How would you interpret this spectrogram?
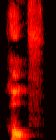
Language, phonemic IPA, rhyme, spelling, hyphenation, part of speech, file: Dutch, /ɦɑlf/, -ɑlf, half, half, adjective, Nl-half.ogg
- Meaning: 1. half 2. half before the next whole 3. the middle of that month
